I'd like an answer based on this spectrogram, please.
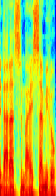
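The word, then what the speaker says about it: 나랏말싸미: 실제로 당시에는 이것을 나라스 말삼이로 발음했다고 합니다.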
